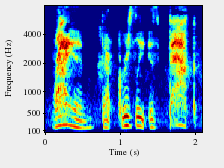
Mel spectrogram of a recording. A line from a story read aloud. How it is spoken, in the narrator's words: I whispered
